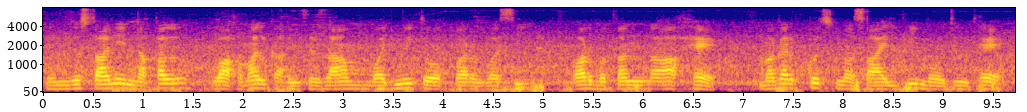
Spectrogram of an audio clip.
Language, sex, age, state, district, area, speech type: Urdu, male, 60+, Delhi, Central Delhi, urban, spontaneous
